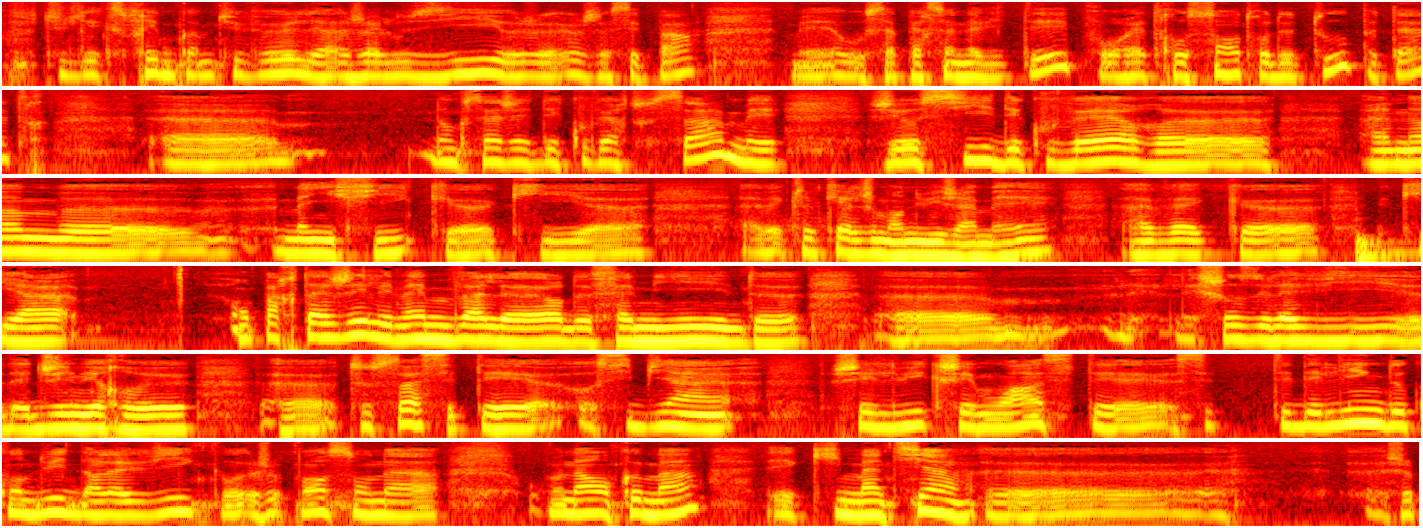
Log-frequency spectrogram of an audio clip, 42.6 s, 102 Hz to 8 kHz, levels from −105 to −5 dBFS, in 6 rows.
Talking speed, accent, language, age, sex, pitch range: 140 wpm, French, French, 60-79, female, 165-195 Hz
